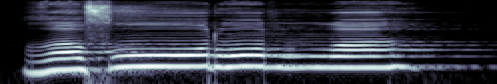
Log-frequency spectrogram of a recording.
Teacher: Lalu ada hukum idgham bila gunnah karena ada tanwin dhammah yang menghadapi huruf ra, maka tanwin dimasukkan ke ra, tidak disertai dengung. Ghafurur cukup ditekan, masuk dengan sempurna tanwinnya ke ra ya.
